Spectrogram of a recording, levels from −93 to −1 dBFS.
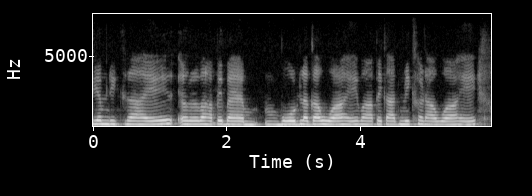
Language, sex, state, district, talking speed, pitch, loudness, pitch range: Hindi, female, Maharashtra, Aurangabad, 200 wpm, 235 Hz, -20 LUFS, 225-240 Hz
